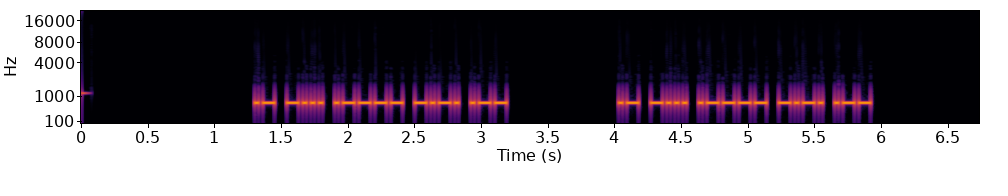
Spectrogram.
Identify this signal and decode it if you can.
Morse code, heard as a keyed tone, about 40 wpm, 700 Hz. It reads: AB1CW AB1CW
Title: Call Signs Repeated 3x - 40wpm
